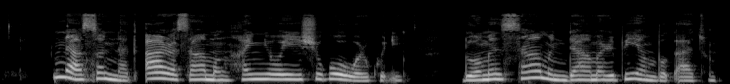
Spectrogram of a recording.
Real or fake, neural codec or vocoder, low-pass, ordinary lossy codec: fake; vocoder, 44.1 kHz, 128 mel bands, Pupu-Vocoder; 14.4 kHz; MP3, 48 kbps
